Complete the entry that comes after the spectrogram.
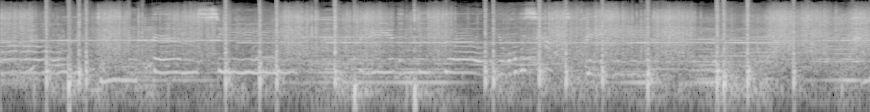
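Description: Firework shells bursting in quick, irregular succession, many sharp bangs and crackles, over loud music with a singing voice.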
